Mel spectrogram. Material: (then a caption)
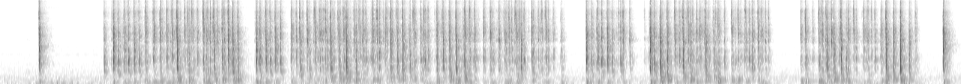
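Plastic. Gloved fingertips type rapidly on the plastic keycaps of a black plastic backlit mechanical keyboard with clicky switches. Dense bursts of bright, dry clicks run in long stretches broken by brief pauses, with a single isolated tap near the start and another at the very end.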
